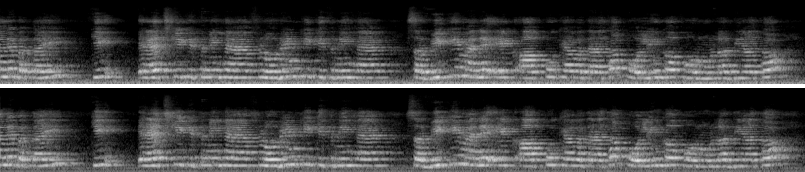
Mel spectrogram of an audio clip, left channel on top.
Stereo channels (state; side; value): noise; left; rumble, 12 dB below the sound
